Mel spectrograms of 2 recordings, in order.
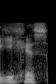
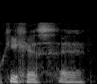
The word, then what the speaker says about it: Giges: La fábula se conoce como el anillo de Giges o Giges, depende de cómo ustedes lo quieran pronunciar.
